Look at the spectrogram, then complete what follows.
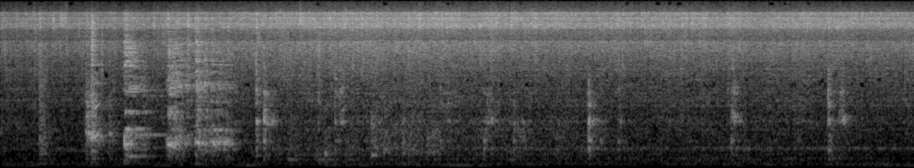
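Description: Chopped onions, garlic and green chillies sizzling in hot oil in a kadai while a wooden spatula stirs them. A burst of scraping and knocking comes about a second in, then occasional taps over the steady sizzle.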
